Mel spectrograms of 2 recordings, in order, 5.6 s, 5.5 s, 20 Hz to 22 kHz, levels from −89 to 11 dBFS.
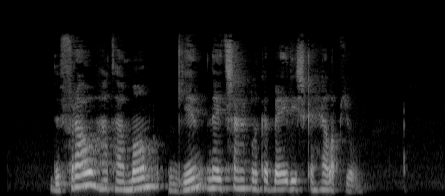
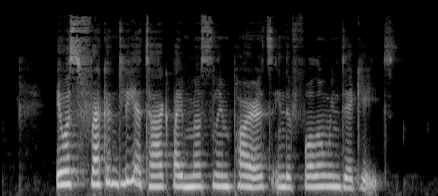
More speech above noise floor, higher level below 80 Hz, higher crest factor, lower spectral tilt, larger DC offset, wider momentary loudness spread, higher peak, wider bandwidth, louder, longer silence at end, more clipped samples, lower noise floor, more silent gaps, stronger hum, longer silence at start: second, 45 dB vs 49 dB; second, -84 dBFS vs -58 dBFS; about the same, 18 dB vs 16 dB; about the same, -5.5 dB/octave vs -6 dB/octave; neither; first, 14 LU vs 6 LU; second, -12 dBFS vs -2 dBFS; second, 11 kHz vs 16 kHz; second, -29 LUFS vs -17 LUFS; first, 1.05 s vs 0.75 s; neither; first, -74 dBFS vs -65 dBFS; neither; neither; about the same, 0.65 s vs 0.7 s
